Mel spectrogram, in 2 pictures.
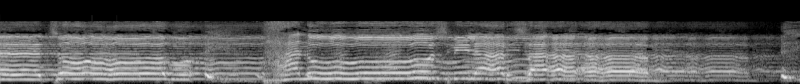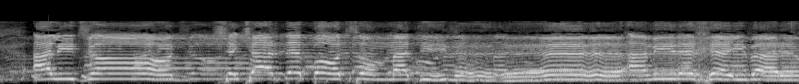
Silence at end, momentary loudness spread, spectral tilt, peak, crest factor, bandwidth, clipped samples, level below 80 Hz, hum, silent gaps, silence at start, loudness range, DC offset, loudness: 0 s; 10 LU; -3 dB/octave; 0 dBFS; 12 dB; 8 kHz; under 0.1%; -52 dBFS; none; none; 0 s; 4 LU; under 0.1%; -12 LUFS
